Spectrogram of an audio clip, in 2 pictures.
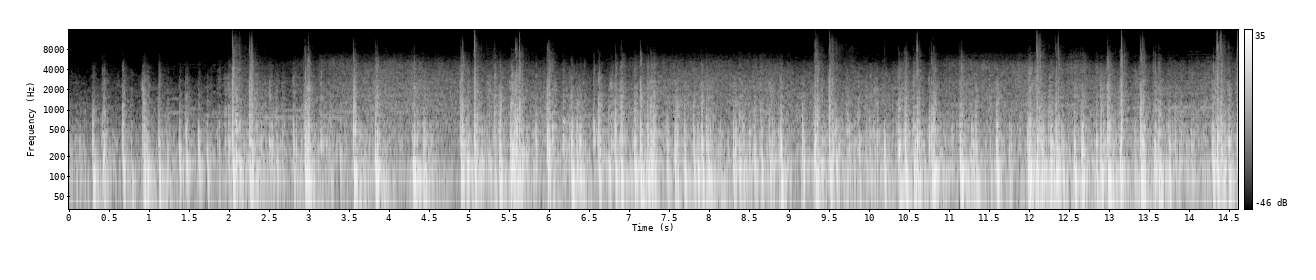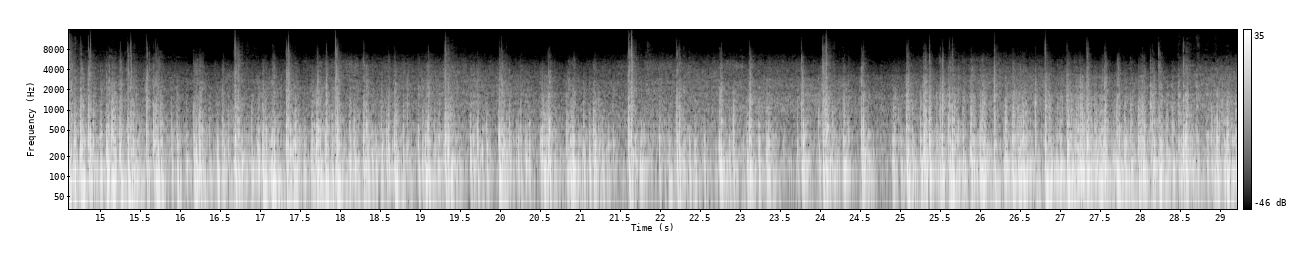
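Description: Large fireworks display: a dense, unbroken run of booms and crackling bursts, several a second, over a heavy low rumble.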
